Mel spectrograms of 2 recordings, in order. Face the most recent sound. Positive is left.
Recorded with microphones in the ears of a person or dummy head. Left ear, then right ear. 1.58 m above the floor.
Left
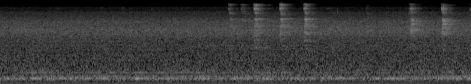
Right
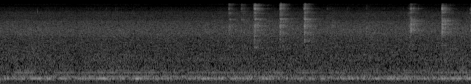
turn(degrees=-30)  # may be behind; listen again after turning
